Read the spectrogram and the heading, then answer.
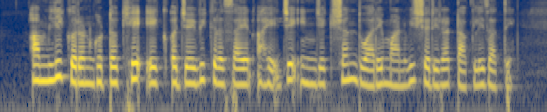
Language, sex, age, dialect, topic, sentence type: Marathi, female, 31-35, Northern Konkan, agriculture, statement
